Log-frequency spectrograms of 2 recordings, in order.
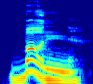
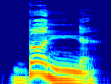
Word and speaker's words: bonne: Al masculino, el sonido ON se pronuncia como si tenía la nariz tapada. Bon. Y el femenino lo pronuncia como en español. On, bonne.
